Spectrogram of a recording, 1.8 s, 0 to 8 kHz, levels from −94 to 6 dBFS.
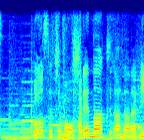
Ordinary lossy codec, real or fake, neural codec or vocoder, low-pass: none; fake; codec, 16 kHz, 1 kbps, X-Codec, HuBERT features, trained on general audio; 7.2 kHz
